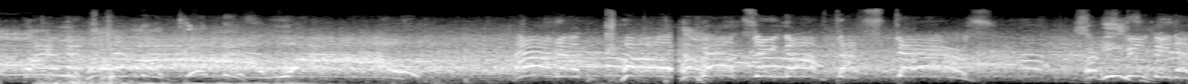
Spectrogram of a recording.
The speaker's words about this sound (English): Aleister Black reverses him, and then a withering slam. Basically, his spine is broken. It's really gross. He lands on the chair the way that he wanted to do it to Aleister Black, and everybody's chanting, "You deserved it."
